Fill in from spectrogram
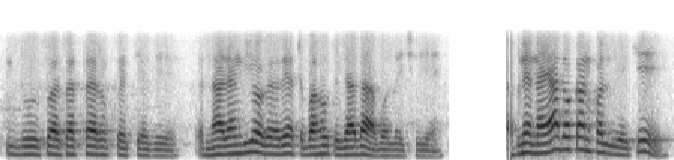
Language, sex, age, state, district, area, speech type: Maithili, male, 18-30, Bihar, Begusarai, rural, conversation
